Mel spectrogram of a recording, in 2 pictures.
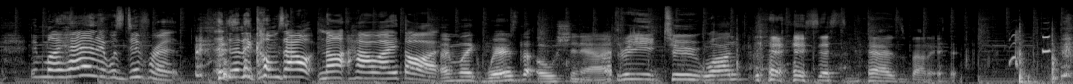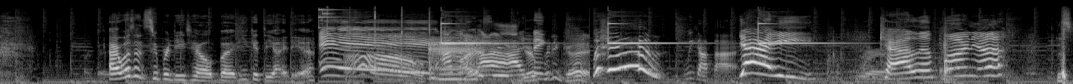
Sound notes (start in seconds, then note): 7.8 laughs; 10.6 both laugh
